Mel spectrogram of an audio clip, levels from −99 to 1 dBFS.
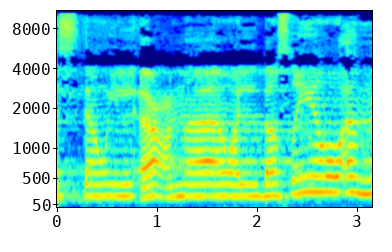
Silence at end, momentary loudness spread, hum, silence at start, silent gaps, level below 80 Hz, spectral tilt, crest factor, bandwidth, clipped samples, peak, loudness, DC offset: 0 s; 5 LU; none; 0 s; none; -72 dBFS; -4 dB/octave; 16 dB; 11 kHz; under 0.1%; -12 dBFS; -28 LUFS; under 0.1%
